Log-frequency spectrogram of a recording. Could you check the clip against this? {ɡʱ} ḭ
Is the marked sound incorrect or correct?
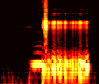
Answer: incorrect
